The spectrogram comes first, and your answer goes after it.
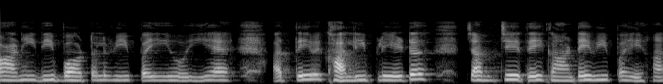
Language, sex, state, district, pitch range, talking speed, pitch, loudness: Punjabi, female, Punjab, Pathankot, 190-205 Hz, 145 wpm, 195 Hz, -21 LUFS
